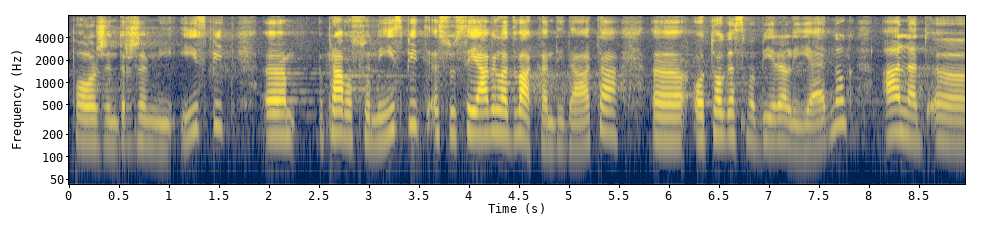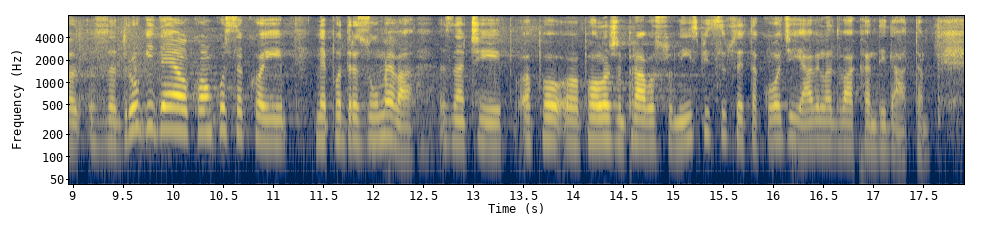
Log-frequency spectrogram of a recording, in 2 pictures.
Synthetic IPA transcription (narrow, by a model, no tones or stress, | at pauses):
po̞lo̞ʒend̪r̩ʒaʋniispit̪ | pɾaʋo̞sud̪niispit̪suse̞jaːʋilˠad̪ʋaːkand̪id̪aːt̪a | od̪̚t̪o̞ɡasmo̞biːɾalijed̪no̞ɡ | ana | zad̪ɾuɡid̪eoko̞ŋkuɾsakʰo̞jine̞po̞d̪ɾazumeʋaznaːt͡ʃippo̞loʒenpɾaʋo̞sud̪niispit̪seset̪ako̞ːd͡ʑe̞jaːʋilˠad̪ʋaːkand̪id̪a̰ːt̪a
